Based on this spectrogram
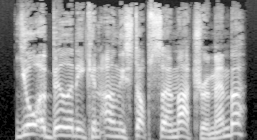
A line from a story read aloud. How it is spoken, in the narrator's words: Jason yelled at her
